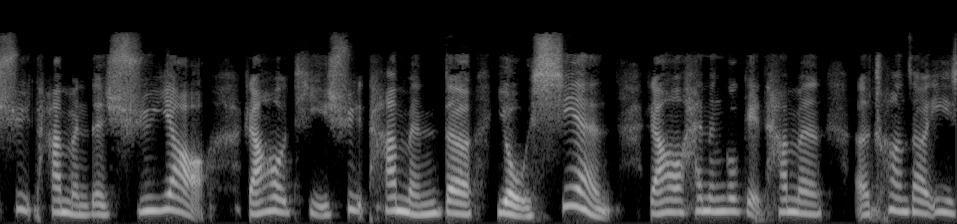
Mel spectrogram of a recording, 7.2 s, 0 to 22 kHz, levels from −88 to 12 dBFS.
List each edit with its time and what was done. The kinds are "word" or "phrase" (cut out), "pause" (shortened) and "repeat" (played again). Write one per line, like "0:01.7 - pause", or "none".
none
